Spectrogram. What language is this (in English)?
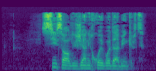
Central Kurdish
